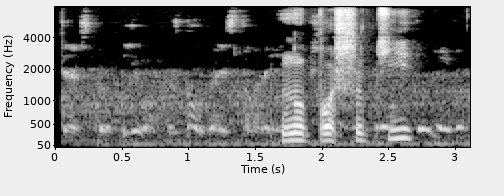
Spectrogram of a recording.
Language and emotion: Russian, neutral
